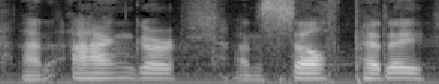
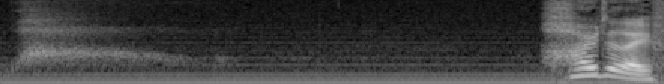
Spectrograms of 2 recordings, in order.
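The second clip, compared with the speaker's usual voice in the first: awed wonder; 5 dB quieter than usual. Retold or imitated. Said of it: "it's just a sense of".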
